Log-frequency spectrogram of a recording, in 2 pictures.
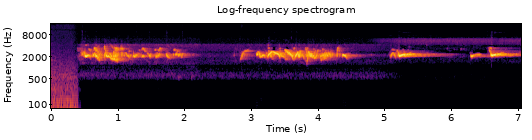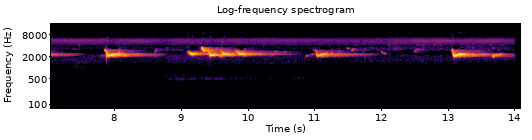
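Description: Baltimore orioles calling: two longer chattering phrases in the first few seconds, then a string of short high whistled calls about a second apart.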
